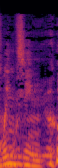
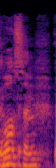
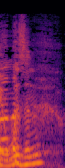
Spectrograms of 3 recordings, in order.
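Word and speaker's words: Wisin: It's Wincing. – It's not Wilson. – Wilson. – It's Wilson not and Yandel. It's W-I-S-I-N. It's not Wilson.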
